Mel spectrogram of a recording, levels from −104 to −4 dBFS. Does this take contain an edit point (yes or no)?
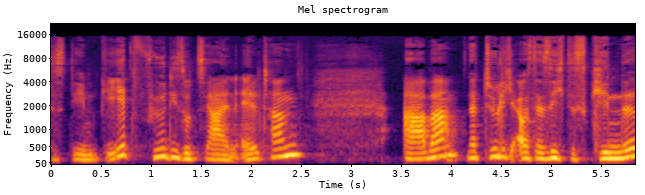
no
